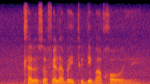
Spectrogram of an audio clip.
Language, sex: Tswana, male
